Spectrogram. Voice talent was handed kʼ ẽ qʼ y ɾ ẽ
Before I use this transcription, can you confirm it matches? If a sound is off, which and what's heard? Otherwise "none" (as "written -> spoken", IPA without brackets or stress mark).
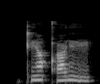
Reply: none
